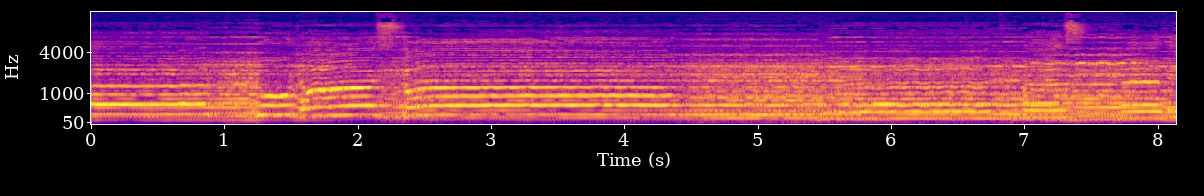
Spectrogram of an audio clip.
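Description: A man singing long, held notes into a microphone, sliding up into new notes about a second and two seconds in.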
